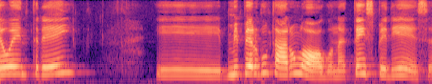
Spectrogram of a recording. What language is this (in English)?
Portuguese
